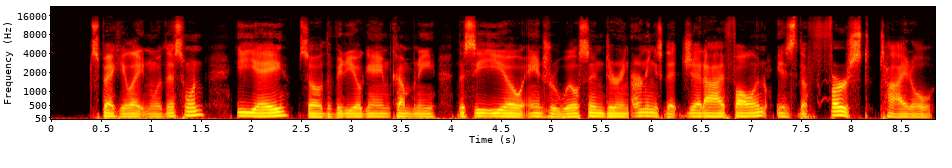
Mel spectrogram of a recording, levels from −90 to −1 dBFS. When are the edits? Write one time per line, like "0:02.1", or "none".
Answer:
0:02.4
0:05.8
0:06.1
0:07.2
